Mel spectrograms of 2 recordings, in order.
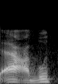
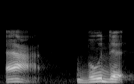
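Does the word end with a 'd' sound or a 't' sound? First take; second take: t; d. First: The word ends with a t sound. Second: The word ends with a d sound. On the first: The speaker calls it wrong. "لا تقول أعبد بت" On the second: The speaker calls it right. "أعبد بد بالدال هكذا"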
